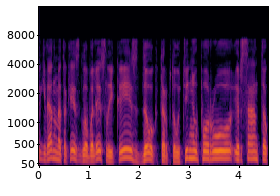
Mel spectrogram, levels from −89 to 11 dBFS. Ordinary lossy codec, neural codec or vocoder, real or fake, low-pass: AAC, 96 kbps; none; real; 7.2 kHz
